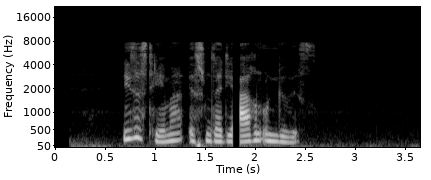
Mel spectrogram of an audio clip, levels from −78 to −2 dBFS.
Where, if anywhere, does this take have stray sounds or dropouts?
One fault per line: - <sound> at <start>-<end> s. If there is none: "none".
- dropout at 1.8-1.8 s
